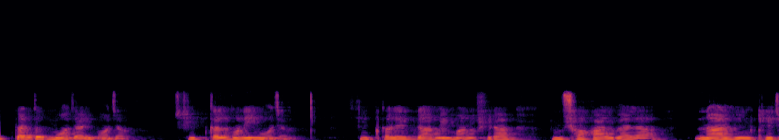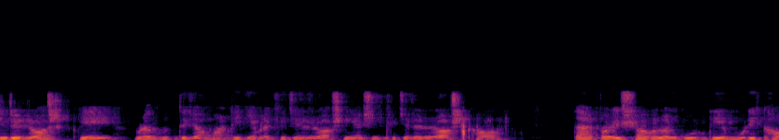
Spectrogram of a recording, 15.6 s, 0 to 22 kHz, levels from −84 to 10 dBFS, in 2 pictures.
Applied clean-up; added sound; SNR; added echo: neural mask model DeepFilterNet 3.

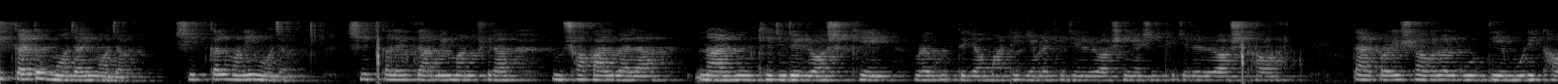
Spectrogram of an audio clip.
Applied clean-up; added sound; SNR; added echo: none; Splash, splatter; 13 dB; reverberation time 0.9 s.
